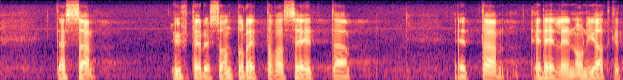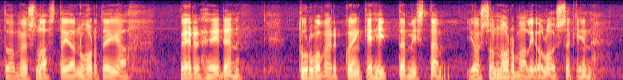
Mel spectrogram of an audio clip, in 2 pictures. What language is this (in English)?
Finnish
